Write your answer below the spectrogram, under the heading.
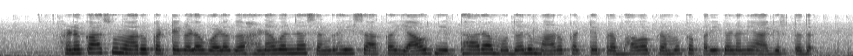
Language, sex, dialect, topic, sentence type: Kannada, female, Dharwad Kannada, banking, statement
